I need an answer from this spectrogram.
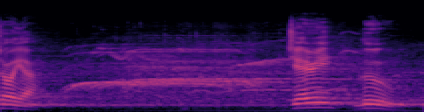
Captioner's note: audience claps and cheers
